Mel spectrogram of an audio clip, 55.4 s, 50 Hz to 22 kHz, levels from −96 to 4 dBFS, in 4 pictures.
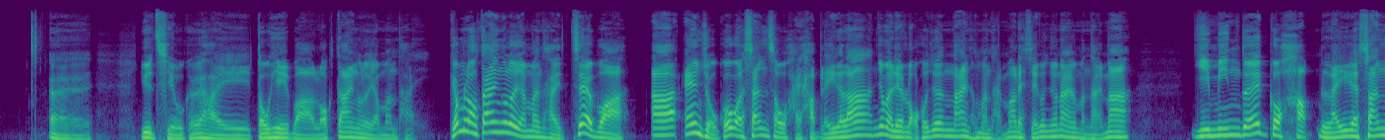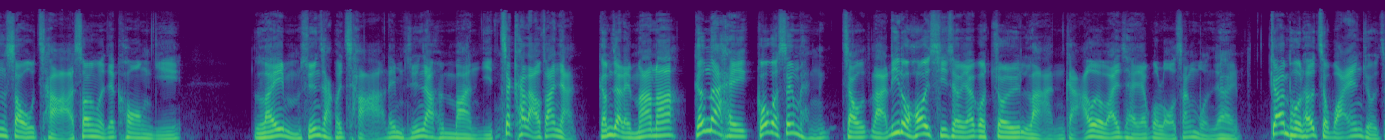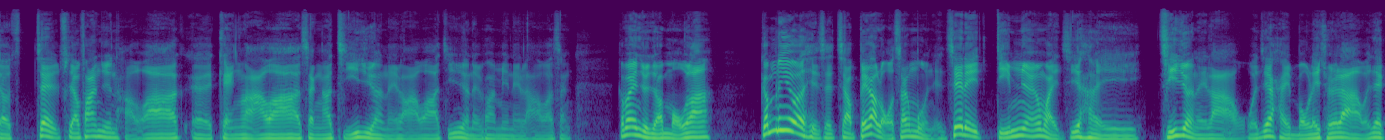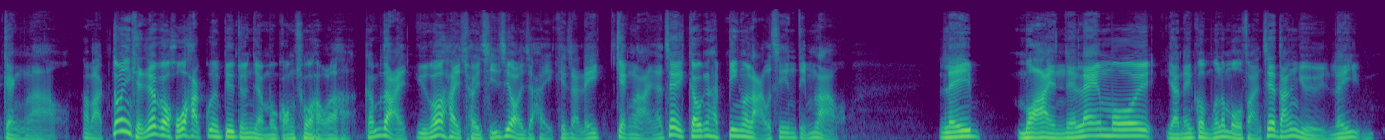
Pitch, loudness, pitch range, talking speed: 135 Hz, -24 LUFS, 110-165 Hz, 325 characters per minute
